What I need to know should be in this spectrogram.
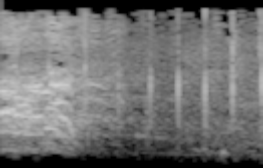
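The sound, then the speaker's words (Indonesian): A crowd shouts the takbir "Allahu Akbar" in unison at a religious lecture gathering. The loud, massed shout lasts under a second, then fades into a low murmur with a few short, sharp knocks. “kita sambut Ustaz Felix Yanuar Show dengan takbir Allahu Akbar”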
